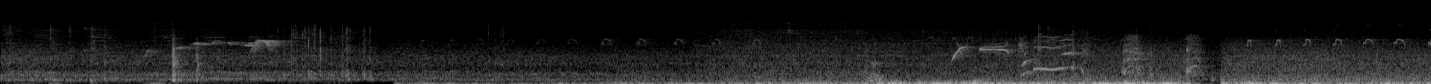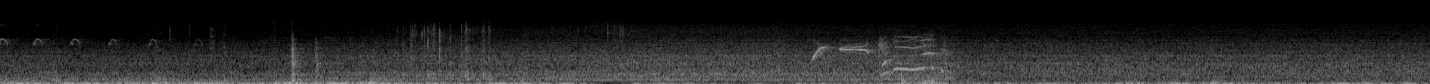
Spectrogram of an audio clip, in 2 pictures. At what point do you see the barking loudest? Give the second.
23 s.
